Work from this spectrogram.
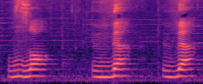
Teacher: tidak ditekan kalau Gigi ee dua gigi seri ee atas ini menekan lidah dia akan mengeluarkan angin yang berlebihan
